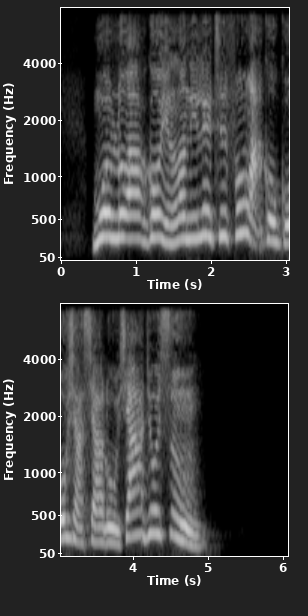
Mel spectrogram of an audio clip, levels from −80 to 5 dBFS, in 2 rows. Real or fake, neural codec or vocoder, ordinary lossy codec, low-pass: fake; codec, 16 kHz in and 24 kHz out, 0.4 kbps, LongCat-Audio-Codec, fine tuned four codebook decoder; none; 7.2 kHz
